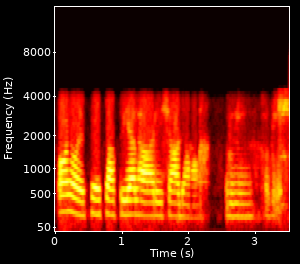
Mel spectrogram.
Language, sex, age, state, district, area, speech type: Goan Konkani, female, 18-30, Goa, Murmgao, urban, conversation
